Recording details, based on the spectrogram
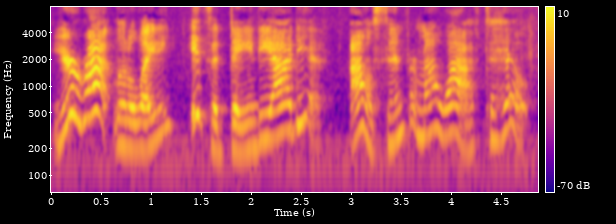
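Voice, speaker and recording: A woman's voice: sits high, very animated, normal speed, a little hiss or hum, pitched above the performer's own voice. A woman voicing an agreeable, folksy gold prospector in a children's storybook. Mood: delighted. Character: dirt-covered gold prospector man, polite, agreeable. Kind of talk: storybook character dialogue.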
